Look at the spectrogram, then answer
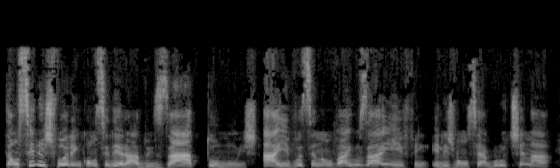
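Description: A woman's voice: on the high side, lively intonation, brisk, fairly bright tone, no echo. A woman teaching a grammar lesson for exam preparation. She explains patiently, repeats points and stresses key syllables. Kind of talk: online exam-prep lesson.

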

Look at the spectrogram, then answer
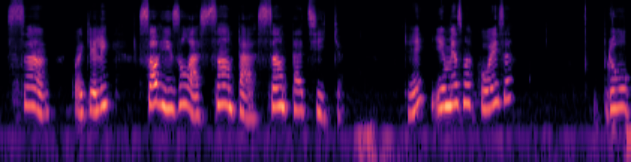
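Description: A woman teaching French pronunciation in a lesson, repeating words slowly and carefully. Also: high voice. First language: Portuguese.

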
